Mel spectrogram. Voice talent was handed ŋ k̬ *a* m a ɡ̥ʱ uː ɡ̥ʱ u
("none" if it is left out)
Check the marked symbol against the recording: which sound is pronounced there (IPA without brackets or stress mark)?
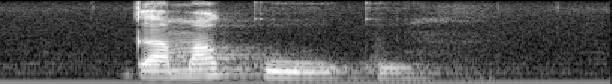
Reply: a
